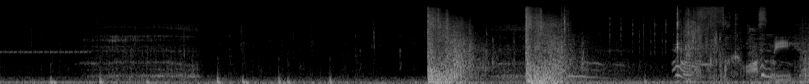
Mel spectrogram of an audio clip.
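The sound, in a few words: gunfire from a retro horror video game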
